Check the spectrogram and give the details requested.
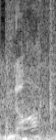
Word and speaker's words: knock: letter in kite and a silent k is also the first letter in knock over if you don't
